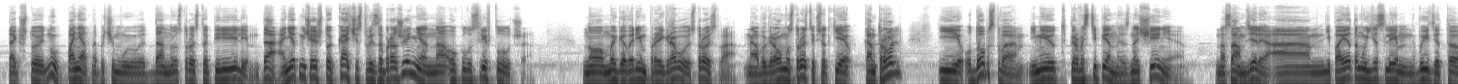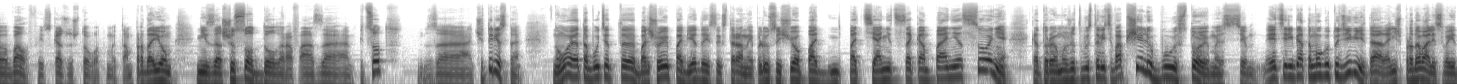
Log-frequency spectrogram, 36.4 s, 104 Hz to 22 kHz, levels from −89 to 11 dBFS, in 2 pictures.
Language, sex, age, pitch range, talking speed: Russian, male, 30-49, 110-145 Hz, 145 wpm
